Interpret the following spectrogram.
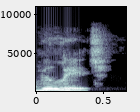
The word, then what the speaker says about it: village: 그다음에 이제 village village 이때 약간 e 사ound드죠. village.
